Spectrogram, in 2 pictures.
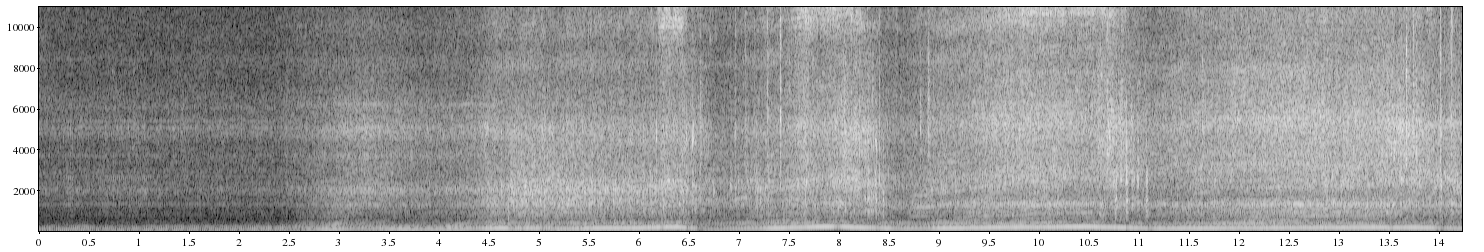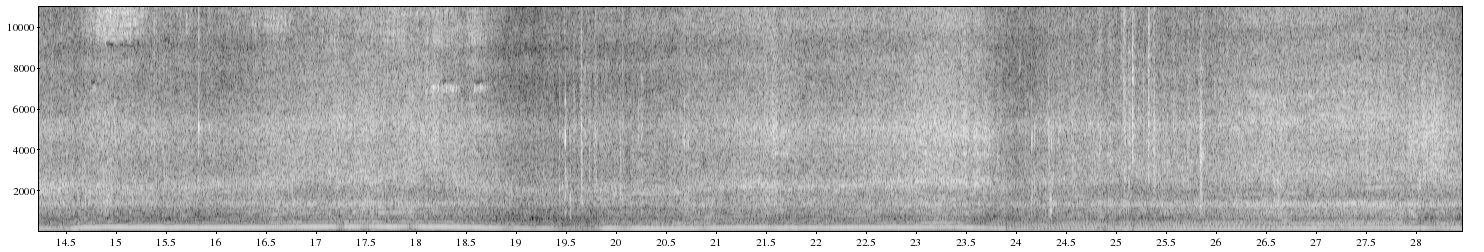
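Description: Nissan S13 Silvia's engine heard from inside the cabin, pulling away about three seconds in and then driven hard, its note climbing and dropping sharply again and again through gear changes and corners.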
